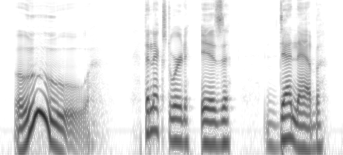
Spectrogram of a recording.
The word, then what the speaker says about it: Deneb: the next word is deneb or denub capital d e n e b deneb noun from Circa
